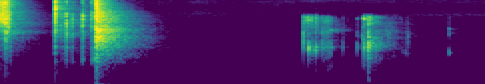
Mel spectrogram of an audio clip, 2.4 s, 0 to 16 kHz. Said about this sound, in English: But anyways, tonight we're drinking Weapons Check, which is a red ale from 1912 Brewing Company in Tucson, Arizona. So local beer for me. I'm going to crack one right now.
